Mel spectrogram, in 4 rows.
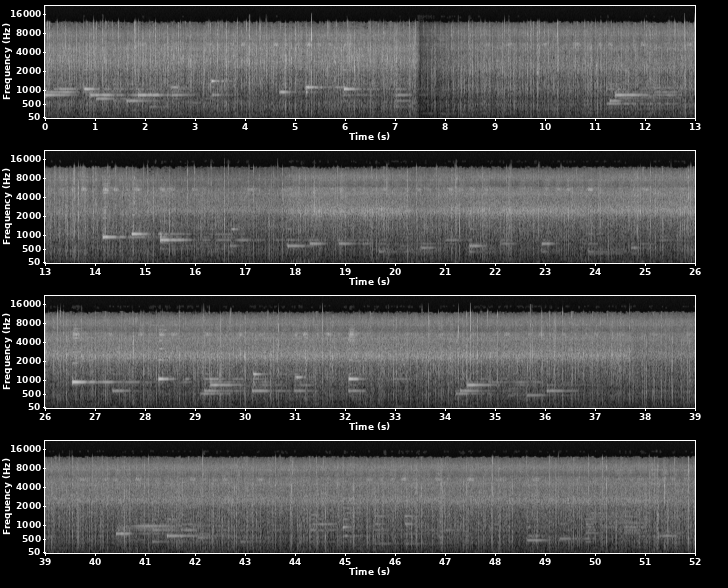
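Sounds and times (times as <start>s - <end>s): light background melody: 0.0s - 3.9s, 11.3s - 12.8s, 14.2s - 25.2s, 26.6s - 33.2s, 34.2s - 36.5s
quiet crackling hiss: 0.0s - 52.0s
rain patter: 0.0s - 52.0s.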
